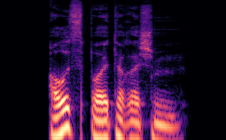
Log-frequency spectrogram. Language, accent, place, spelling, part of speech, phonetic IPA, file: German, Germany, Berlin, ausbeuterischem, adjective, [ˈaʊ̯sˌbɔɪ̯təʁɪʃm̩], De-ausbeuterischem.ogg
- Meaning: strong dative masculine/neuter singular of ausbeuterisch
